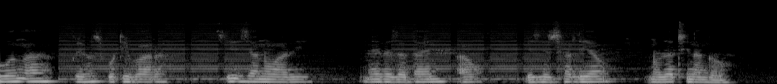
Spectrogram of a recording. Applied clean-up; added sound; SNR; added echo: none; Alarm; 14 dB; none.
